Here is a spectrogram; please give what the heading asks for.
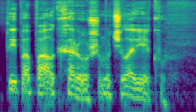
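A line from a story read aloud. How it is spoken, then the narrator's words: Sobbing through tears. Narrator (Russian): всхлипнул он, отвлекаясь от собственного плача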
